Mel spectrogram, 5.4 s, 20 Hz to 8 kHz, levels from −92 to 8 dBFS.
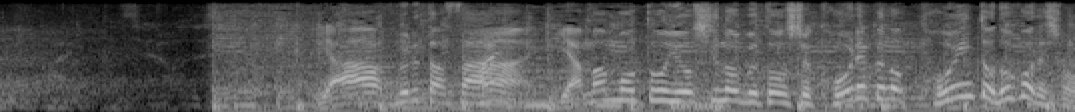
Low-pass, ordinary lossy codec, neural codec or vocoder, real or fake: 7.2 kHz; none; none; real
